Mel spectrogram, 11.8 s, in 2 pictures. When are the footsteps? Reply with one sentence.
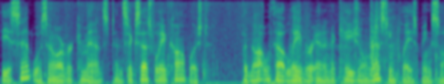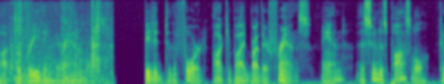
The footsteps can be heard from 0.5 to 7.5 s.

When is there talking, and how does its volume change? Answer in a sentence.
You can hear the talking from 0.0 to 11.7 s, at a steady volume.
